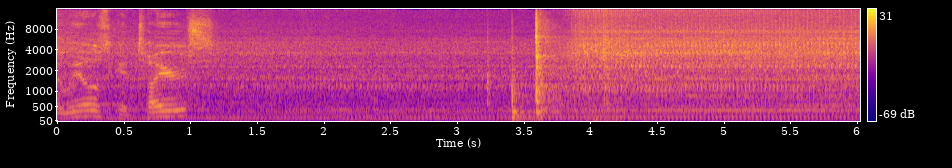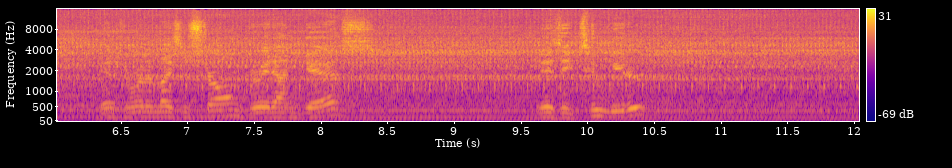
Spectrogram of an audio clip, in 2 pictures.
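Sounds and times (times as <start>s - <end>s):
car engine idling: 0.0s - 12.0s
car hood clunks: 3.2s - 4.2s.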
